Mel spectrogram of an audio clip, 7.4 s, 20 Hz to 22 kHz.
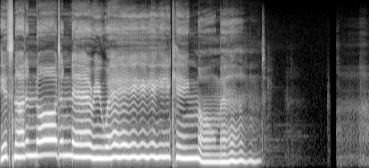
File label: On A Star 65bpm F, Vocal; Zero-G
